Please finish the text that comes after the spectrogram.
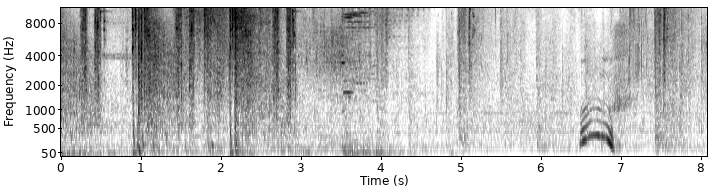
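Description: Gunfire from the video game Outer Worlds 2 sounds in scattered sharp bursts under a player's quiet talking and an excited shout.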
